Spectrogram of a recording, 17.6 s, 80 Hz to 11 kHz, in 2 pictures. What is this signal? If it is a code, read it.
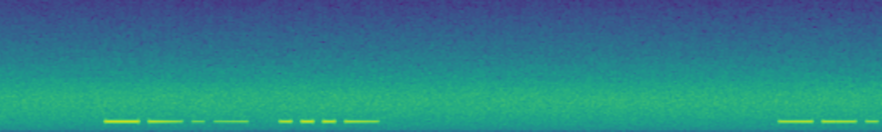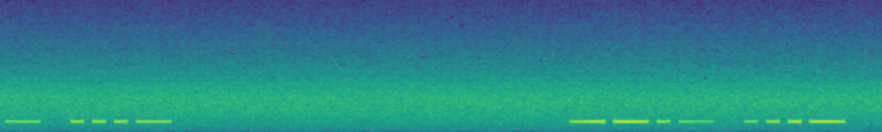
Morse code, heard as a keyed tone, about 11 wpm, 1020 Hz, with radio static and fading. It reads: QV QV QV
